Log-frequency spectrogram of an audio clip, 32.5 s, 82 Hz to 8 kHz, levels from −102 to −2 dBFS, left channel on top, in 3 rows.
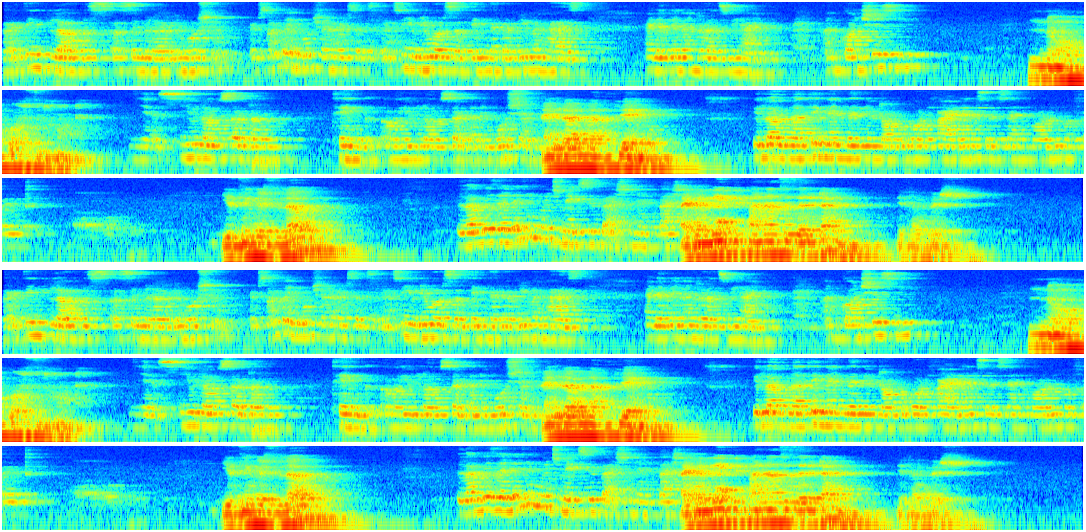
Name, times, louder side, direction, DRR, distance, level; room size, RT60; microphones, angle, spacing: voice 1, 0.0-6.1 6.4-7.6 7.9-9.1 12.1-13.6 14.1-16.6 17.0-17.3 18.3-21.8 26.2-28.9, right 1 dB, 20° right, -8 dB, 1.0 m, -32 dB
voice 2, 10.3-11.7 13.3-13.4 16.2-17.7 22.3-22.8 23.8-25.2 28.4-31.3, left 1 dB, 15° left, -7 dB, 0.3 m, -23 dB
4.8 x 2.0 x 2.2 m, 0.94 s
head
